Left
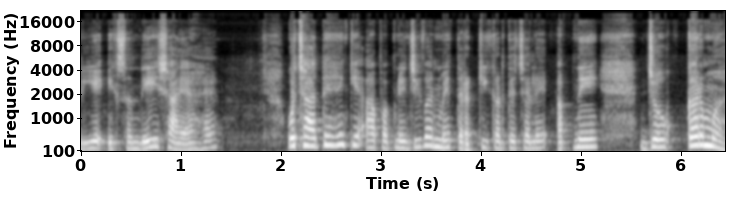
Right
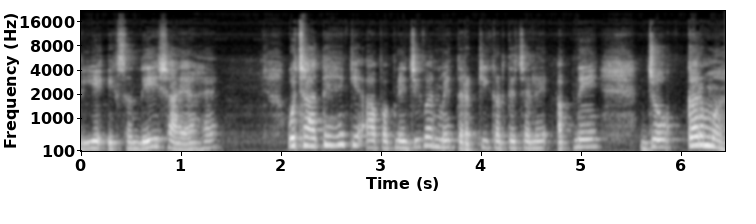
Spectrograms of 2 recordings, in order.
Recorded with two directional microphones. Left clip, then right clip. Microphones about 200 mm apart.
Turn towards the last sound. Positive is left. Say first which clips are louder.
# left 6 dB
turn(degrees=45)  # may be behind; listen again after turning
